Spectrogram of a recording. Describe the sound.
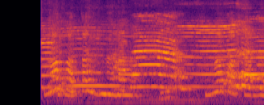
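A three-year-old refugee girl cries for food in a crowded two-room apartment. Her wailing is loud and continuous, with a rising and falling sobbing rhythm that carries on without a break.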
